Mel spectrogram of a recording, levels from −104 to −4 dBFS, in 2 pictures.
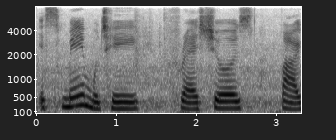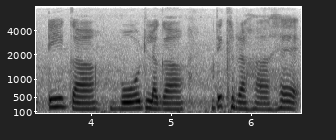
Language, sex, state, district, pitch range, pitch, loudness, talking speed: Hindi, female, Madhya Pradesh, Katni, 175-210 Hz, 185 Hz, -13 LUFS, 90 wpm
